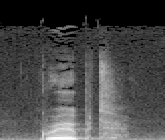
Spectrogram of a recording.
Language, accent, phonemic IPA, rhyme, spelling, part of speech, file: English, US, /ɡɹuːpt/, -uːpt, grouped, adjective / verb, En-us-grouped.ogg
- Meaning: simple past and past participle of group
